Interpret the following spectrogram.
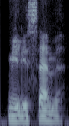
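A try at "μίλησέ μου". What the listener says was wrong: Very nice with the accent. But it's not so much me, no? Speak to me. Milisemu.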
